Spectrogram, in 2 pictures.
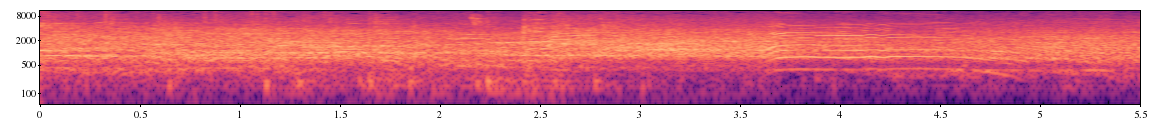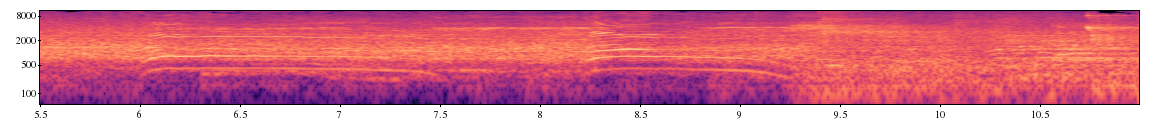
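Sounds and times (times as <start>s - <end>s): basketball game in a gym: 0.0s - 10.9s
basketball bouncing: 0.6s - 3.1s.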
